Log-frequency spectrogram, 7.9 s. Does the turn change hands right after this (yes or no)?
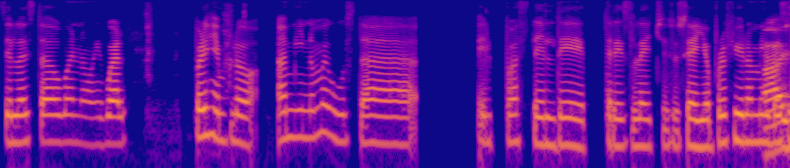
yes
